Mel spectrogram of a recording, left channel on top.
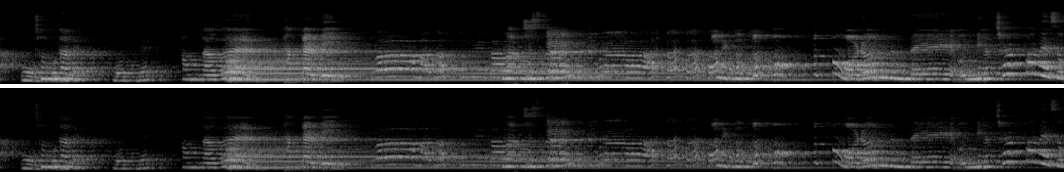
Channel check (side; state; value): right; quieter; 6.7 dB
